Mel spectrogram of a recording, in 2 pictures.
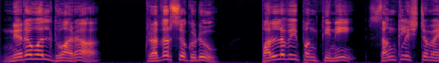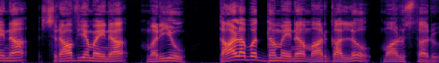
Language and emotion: Telugu, neutral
